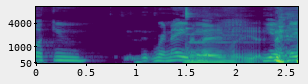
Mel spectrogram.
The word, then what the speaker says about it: Rene: my middle name wrong they say it renny okay because it's spelled r-e-n-e i don't know how to you renee yeah they say reading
